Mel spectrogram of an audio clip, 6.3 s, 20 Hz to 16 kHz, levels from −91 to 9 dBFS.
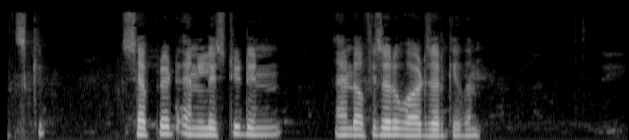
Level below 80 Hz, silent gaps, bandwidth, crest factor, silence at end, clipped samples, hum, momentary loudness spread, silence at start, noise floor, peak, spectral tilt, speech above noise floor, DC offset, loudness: -64 dBFS; none; 11.5 kHz; 20 dB; 1.5 s; under 0.1%; none; 16 LU; 0.15 s; -73 dBFS; -8 dBFS; -6.5 dB/octave; 48 dB; under 0.1%; -25 LUFS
